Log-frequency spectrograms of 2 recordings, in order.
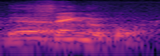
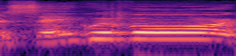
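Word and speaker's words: Sanguivore: I don't even know like carnivore that's how you say it yes it's like like you're saying carnivore herbivore sangore and so what blood sang blood eat sangore cuz the album is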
